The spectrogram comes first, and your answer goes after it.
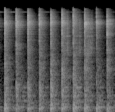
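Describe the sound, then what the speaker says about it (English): Hammering metal to bend it for a multifuel stove burner: ten evenly spaced, sharp ringing blows in a steady rhythm, close and fairly loud, each with a brief decaying ring. "you can just hammer it and it will bend some more"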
